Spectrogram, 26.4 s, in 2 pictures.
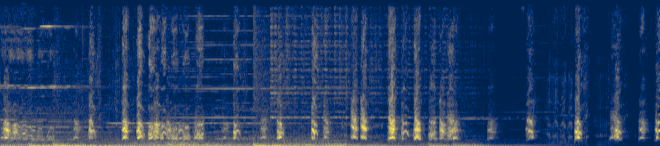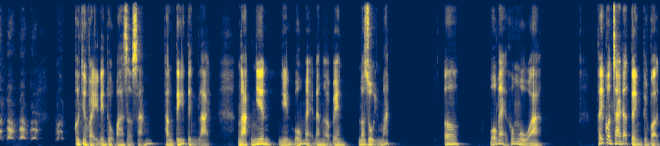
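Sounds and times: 
dogs howling in the distance: 0.0 - 14.6
speech: 14.8 - 21.1, 22.1 - 22.4, 23.0 - 24.1, 25.2 - 26.4.

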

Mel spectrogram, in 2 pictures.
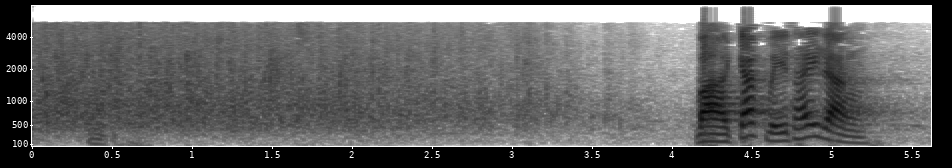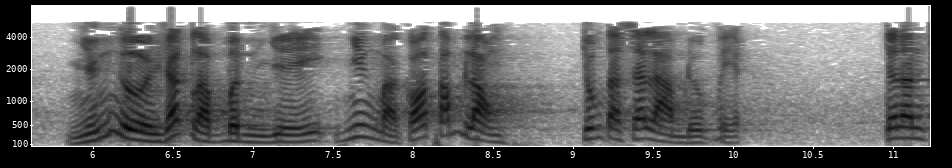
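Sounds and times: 
audience applause: 0.0 - 3.8
speech: 4.2 - 10.1, 10.9 - 11.2.

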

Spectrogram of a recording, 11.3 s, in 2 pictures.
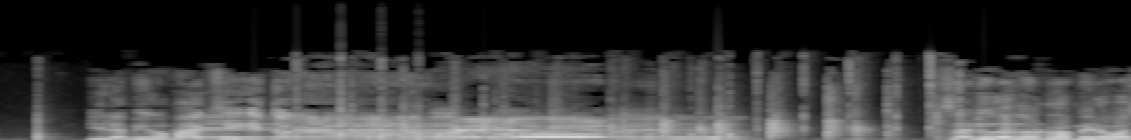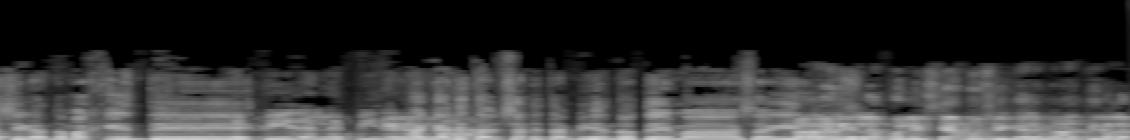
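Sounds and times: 
hand claps keeping time with music: 0.2 - 0.4, 1.4 - 5.2
speech: 0.4 - 2.4, 4.7 - 11.2.

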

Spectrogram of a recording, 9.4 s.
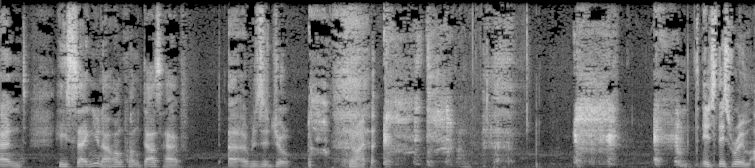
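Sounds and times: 
speech: 0.0 - 5.2, 8.8 - 9.4
coughing: 3.8 - 6.5, 7.2 - 8.8.

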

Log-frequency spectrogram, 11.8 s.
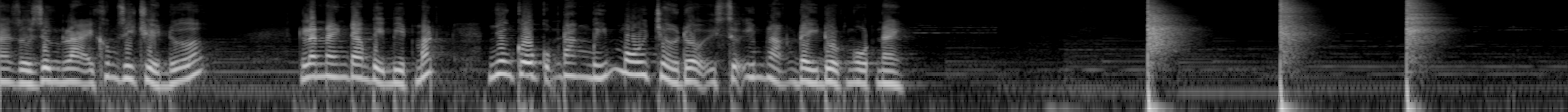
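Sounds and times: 
speech: 0.0 - 1.6, 2.2 - 6.9
hard hand slaps: 8.6 - 9.0, 9.6 - 11.0.

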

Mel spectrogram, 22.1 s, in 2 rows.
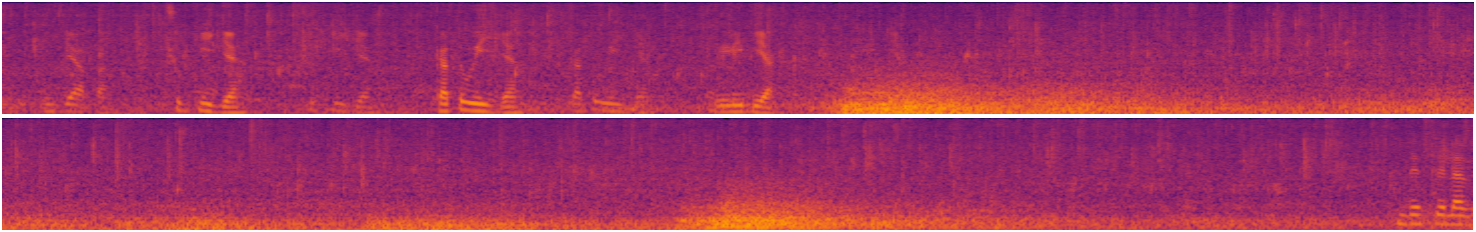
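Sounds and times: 
heavy rain: 0.0 - 22.0
speech: 0.4 - 6.4, 21.6 - 22.0
deep rolling thunder: 5.8 - 21.3.

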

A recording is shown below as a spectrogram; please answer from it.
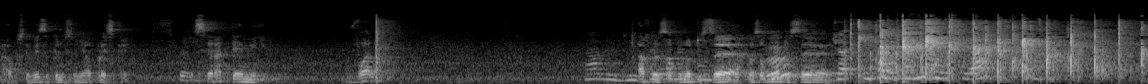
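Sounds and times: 
speech: 0.2 - 4.1, 5.8 - 9.8
audience clapping rhythmically: 8.4 - 11.4.

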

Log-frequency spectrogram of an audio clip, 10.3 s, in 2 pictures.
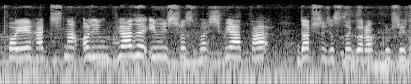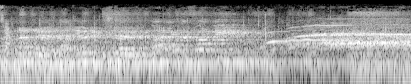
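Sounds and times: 
speech: 0.1 - 8.2
dense crowd of excited fans cheering and shouting at an equestrian competition in Kraków: 7.6 - 10.2.

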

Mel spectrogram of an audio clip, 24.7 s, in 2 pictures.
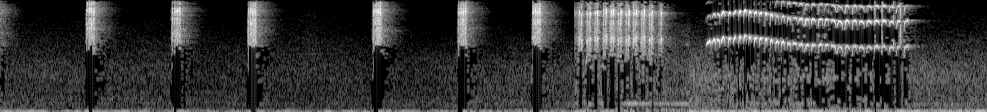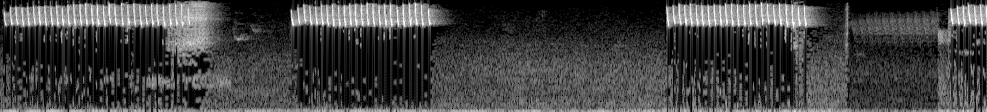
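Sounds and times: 
bird trilling: 1.1 - 1.4, 2.2 - 2.5, 4.6 - 5.0, 5.7 - 11.6, 12.4 - 18.0, 20.6 - 22.6, 23.2 - 24.6.

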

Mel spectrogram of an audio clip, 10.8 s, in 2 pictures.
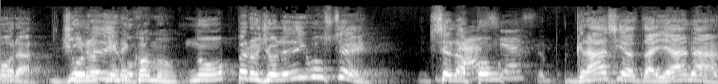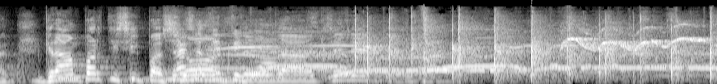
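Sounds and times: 
speech: 0.0 - 8.7
applause, standing ovation: 7.6 - 10.7.

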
